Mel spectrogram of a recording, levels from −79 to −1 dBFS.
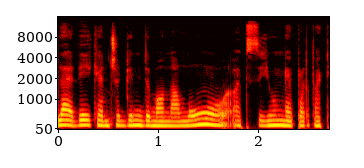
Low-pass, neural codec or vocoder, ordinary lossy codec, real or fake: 14.4 kHz; codec, 44.1 kHz, 2.6 kbps, SNAC; MP3, 64 kbps; fake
